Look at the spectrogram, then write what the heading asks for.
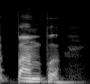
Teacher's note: पहले वाले अक्षर में अनुस्वार की मात्रा लगी हुई है, तो अपन इसको आधा माँ पढ़ देंगे।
